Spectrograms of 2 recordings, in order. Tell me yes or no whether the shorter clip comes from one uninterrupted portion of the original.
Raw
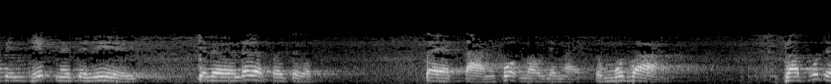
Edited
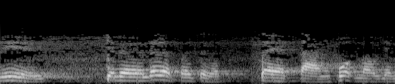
no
